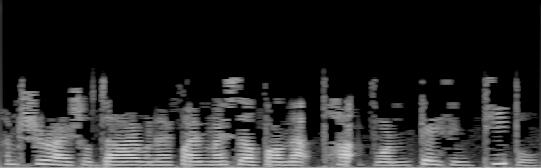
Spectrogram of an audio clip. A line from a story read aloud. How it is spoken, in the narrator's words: sighed Sarah Ray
